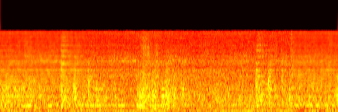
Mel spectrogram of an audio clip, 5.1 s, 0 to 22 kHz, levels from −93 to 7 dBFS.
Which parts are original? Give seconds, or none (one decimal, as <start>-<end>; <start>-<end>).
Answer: 1.3-4.4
